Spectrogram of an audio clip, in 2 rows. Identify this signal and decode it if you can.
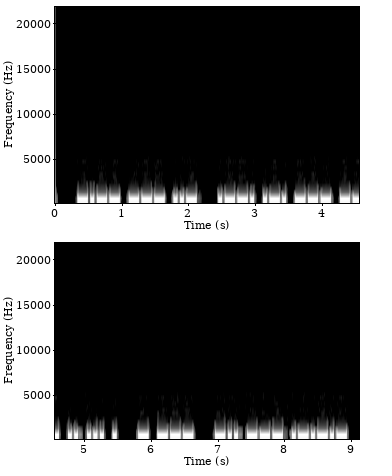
Morse code, heard as a keyed tone, about 25 wpm, 600 Hz. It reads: YOU PROMISE TO DO.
